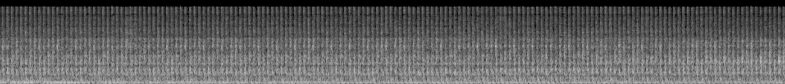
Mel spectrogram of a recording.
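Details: Isuzu Panther diesel at full working temperature after a repair, with nozzles 2 and 3 still leaking and due to be fixed: a steady, even idle clatter at about three beats a second, no standout knock, and minimal smoke. The engine sounds healthy.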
